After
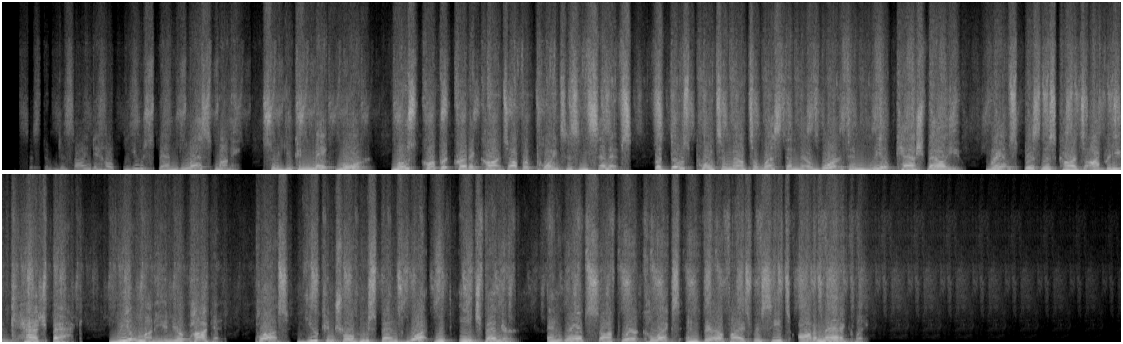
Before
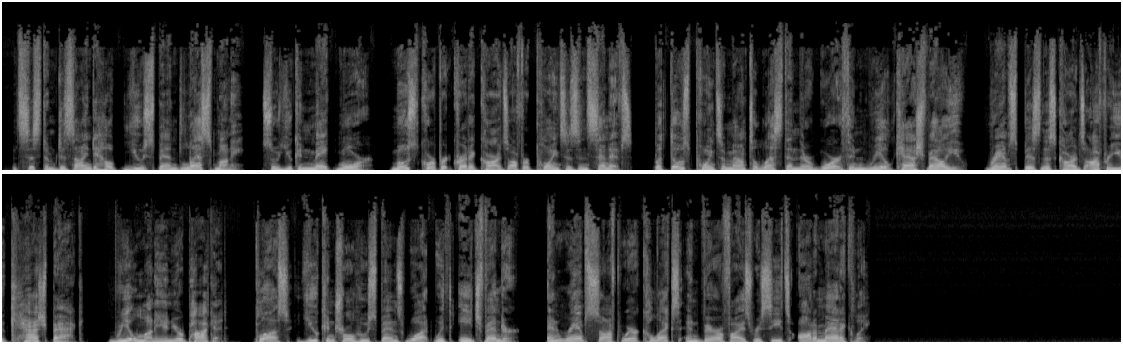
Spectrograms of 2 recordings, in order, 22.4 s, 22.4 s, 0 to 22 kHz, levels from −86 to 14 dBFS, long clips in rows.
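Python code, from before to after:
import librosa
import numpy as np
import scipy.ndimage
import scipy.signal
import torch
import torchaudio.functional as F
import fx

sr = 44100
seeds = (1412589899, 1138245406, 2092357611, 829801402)

p1 = fx.fade_in_head(x, sr, length_s=3.36)
p2 = fx.low_shelf(p1, sr, hz=500.0, db=-3.0)
p3 = fx.hum_notches(p2, sr, base_hz=50, count=10)
p4 = fx.fuzz(p3, sr, gain_db=45.0, gate_db=-50.0)
p5 = p3 + (p4 * 10.0 ** (-8.0 / 20.0))
p6 = fx.transient(p5, sr, attack_db=-1, sustain_db=-6)
p7 = p6 + fx.echo_wet_highpass(p6, sr, ms=324, feedback_pct=80, hz=5000.0, wet_db=-5, dry=0)
y = fx.upward_expand(p7, sr, threshold_db=-26.0, expansion=2.5)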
